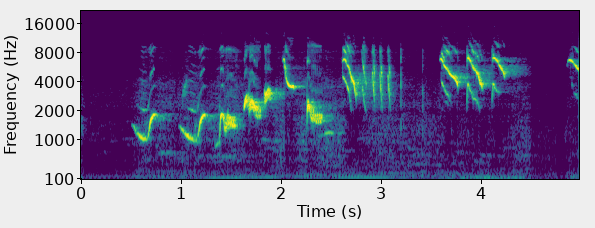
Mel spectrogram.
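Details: Varied White-rumped shama song from a lure track for morning and evening: rising whistled slurs repeated in sequence, tumbling into rapid scratchy notes and quick high downward sweeps.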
